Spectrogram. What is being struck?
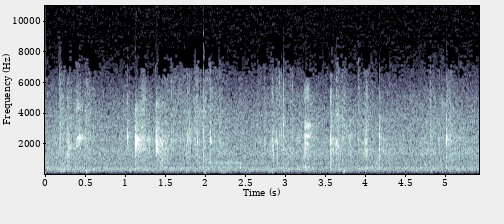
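Bar of soap cut with a knife blade.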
